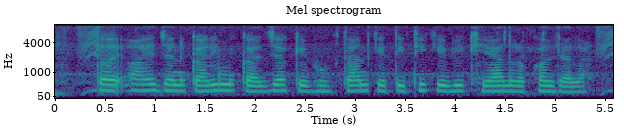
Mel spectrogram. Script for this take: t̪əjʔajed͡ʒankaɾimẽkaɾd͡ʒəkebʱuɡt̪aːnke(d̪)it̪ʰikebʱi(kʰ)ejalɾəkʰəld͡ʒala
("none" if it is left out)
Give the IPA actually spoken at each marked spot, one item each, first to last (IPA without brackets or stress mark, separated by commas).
t̪, kʰ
